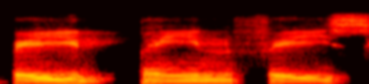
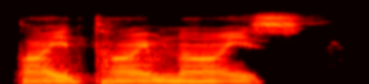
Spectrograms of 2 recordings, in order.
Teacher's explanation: Kalau closing dia glide-nya itu ke atas gitu ya, itu closing. Nah, menutup ya, posisinya menutup kalau ke atas itu.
